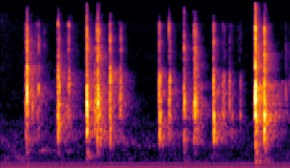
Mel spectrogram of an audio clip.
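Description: Typing on a computer keyboard while entering a child's date of birth into an online minor PAN card application form: a quick run of crisp key taps in small bursts, close and clear, with no talking.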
